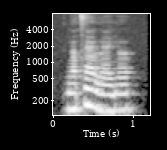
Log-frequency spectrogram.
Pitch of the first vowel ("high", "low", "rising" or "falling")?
low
